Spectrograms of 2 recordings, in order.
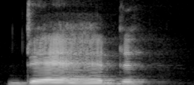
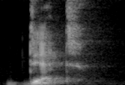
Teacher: the vowel sound, the E, is also much longer when you have died, dead, as opposed to when you owe people money, debt, very short vowel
